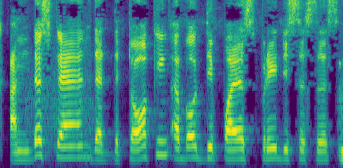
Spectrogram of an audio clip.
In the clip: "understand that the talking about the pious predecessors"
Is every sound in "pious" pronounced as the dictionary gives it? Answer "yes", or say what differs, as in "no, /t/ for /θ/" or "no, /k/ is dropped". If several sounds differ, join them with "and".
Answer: yes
